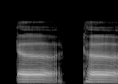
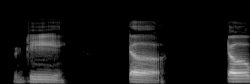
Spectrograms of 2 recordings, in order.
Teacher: ट बोल रहे हैं तो आपकी जीभ जो है वो तालु में मुड़ रही है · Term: मूर्धन्य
